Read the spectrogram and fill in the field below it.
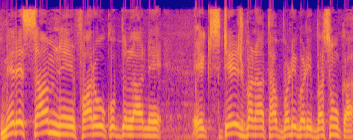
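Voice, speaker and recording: Noticeable background noise runs under a man talking at a fairly high pitch. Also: ordinary pitch variation, very even loudness. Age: 70s. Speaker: local politician, former militant. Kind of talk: interview. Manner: animated.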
